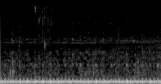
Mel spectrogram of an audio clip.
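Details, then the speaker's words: Small 4x4 Suzuki Sidekick/Geo Tracker engine running with loud, rapid low-pitched raspy puttering from an exhaust leak that developed along the way. "Now this one right here, as you can hear the sound. This one developed an exhaust leak along the way."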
